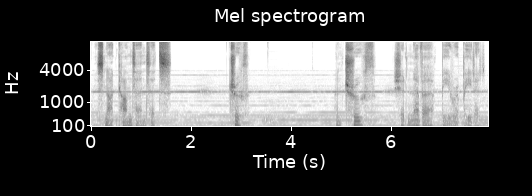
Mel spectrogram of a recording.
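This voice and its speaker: A man voicing a coldly intense, menacing male killer in a horror audio story, speaking deliberately with ominous pauses. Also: extremely low pitch, heavily acted. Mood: intense conviction. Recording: loud music under the voice. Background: music.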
